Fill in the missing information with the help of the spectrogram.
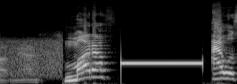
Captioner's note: beep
